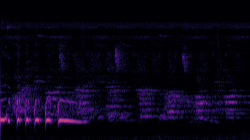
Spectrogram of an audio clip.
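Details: Zebra dove with a big voice: a fast run of short staccato coos leads into one sustained flat note, then fainter cooing from neighbouring doves fills the remaining seconds.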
